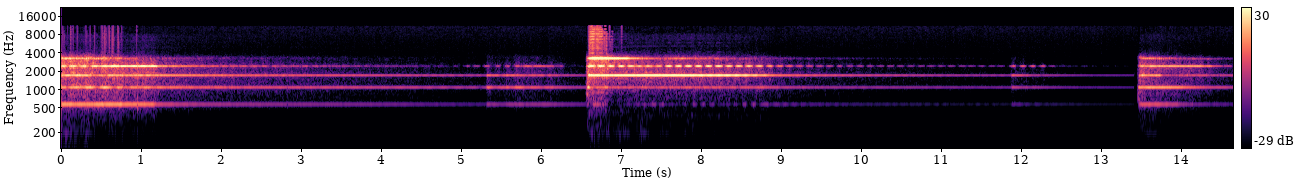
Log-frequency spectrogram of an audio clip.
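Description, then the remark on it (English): A bright chime struck three times at slow, even intervals to close a show, each strike ringing out in a long, shimmering sustain that slowly fades. No voices, just the chime, clear. “if you would, chime us out of here.”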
